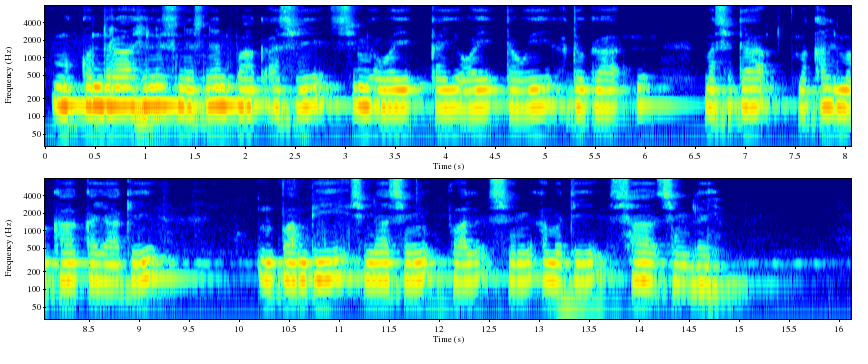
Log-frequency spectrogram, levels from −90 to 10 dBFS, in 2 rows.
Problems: none marked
